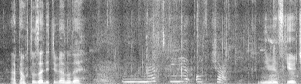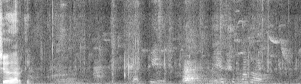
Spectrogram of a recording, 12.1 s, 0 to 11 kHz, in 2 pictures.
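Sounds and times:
dogs barking and yipping: 0:01.7 - 0:12.0.

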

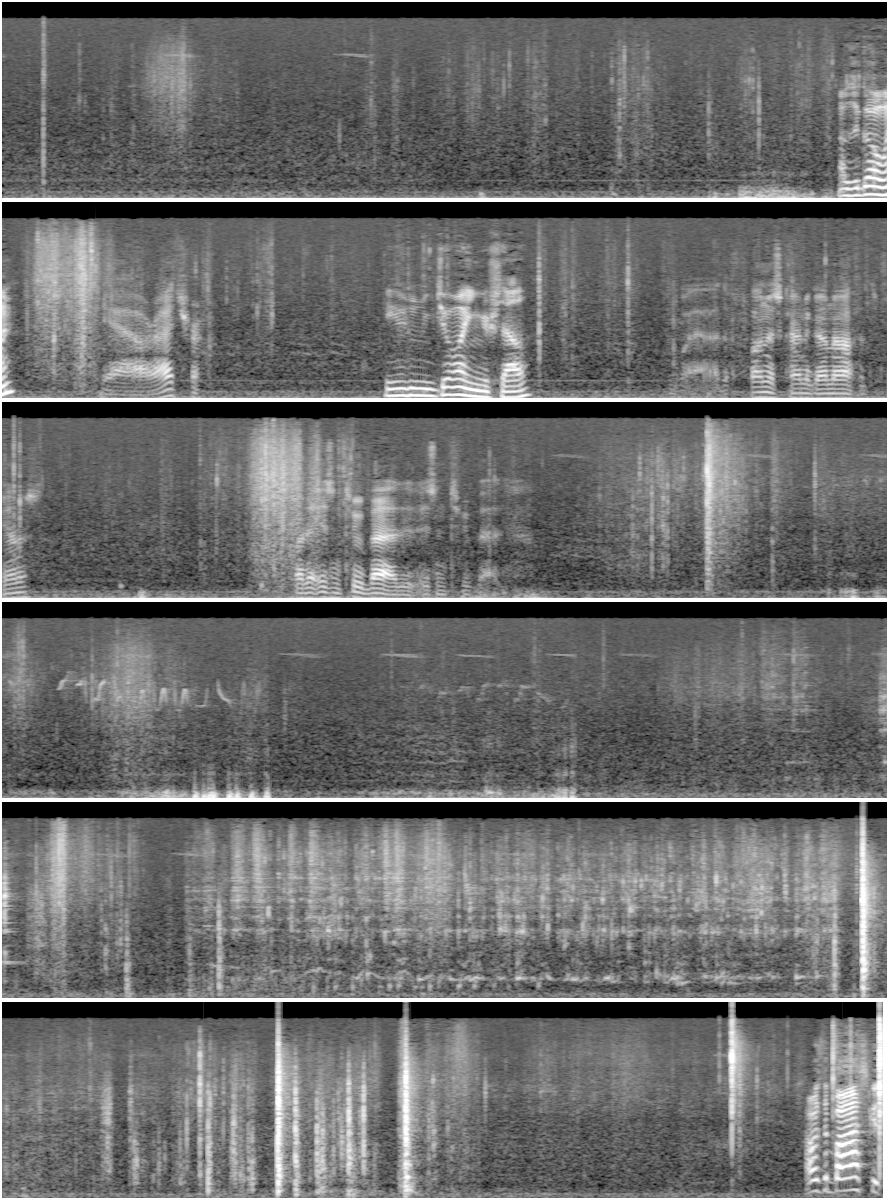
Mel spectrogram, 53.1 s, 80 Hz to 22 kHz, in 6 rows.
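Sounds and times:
low rumble with thumps: 0:02.1 - 0:09.7, 0:14.4 - 0:32.3
liquid pouring into a pot: 0:37.5 - 0:43.8
sharp snaps: 0:51.4 - 0:51.9.

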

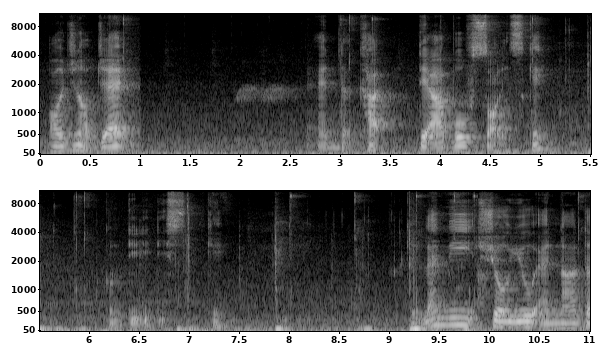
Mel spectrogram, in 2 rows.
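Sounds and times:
keyboard and mouse clicks: 0:02.6 - 0:11.0.

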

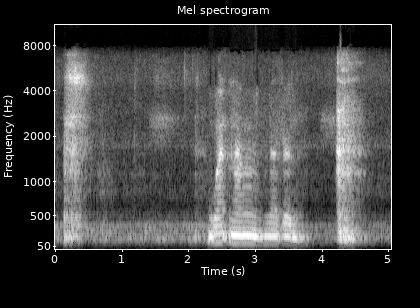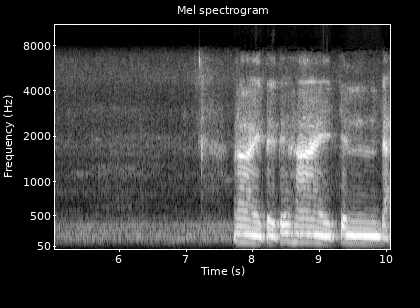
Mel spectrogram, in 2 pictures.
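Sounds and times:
low hum and hiss: 0:00.0 - 0:10.0.

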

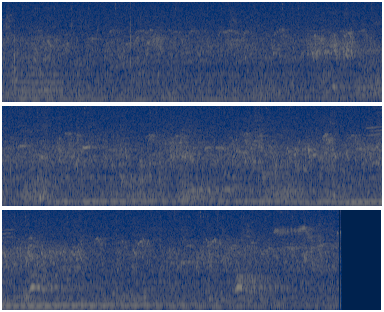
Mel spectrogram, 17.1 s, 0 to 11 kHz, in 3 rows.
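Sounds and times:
steady low hum: 0:00.0 - 0:16.4
small birds chirping: 0:00.0 - 0:16.5.

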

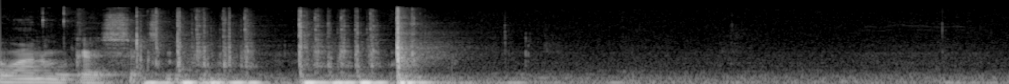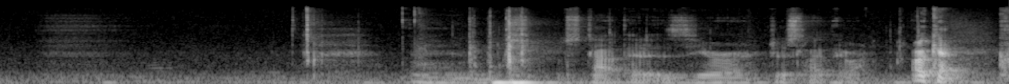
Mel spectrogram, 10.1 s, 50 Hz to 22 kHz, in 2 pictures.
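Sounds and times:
computer keyboard typing: 0:00.6 - 0:02.2, 0:07.1 - 0:07.8.

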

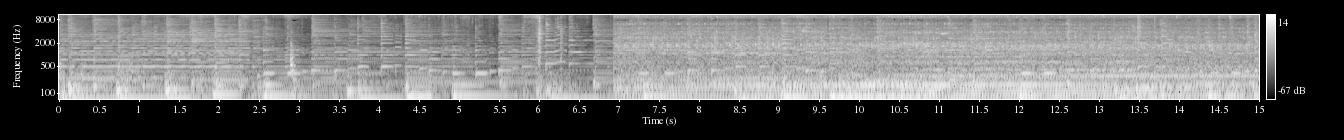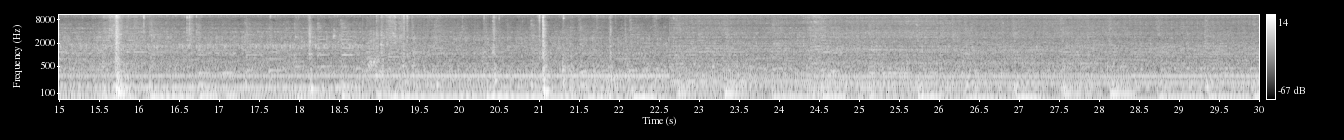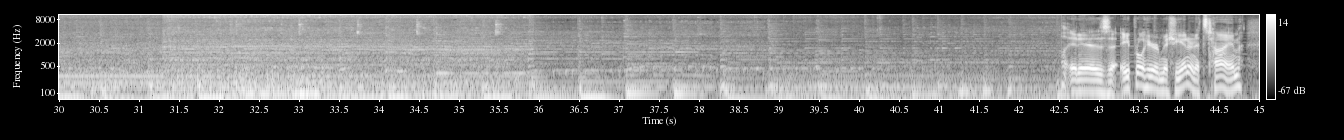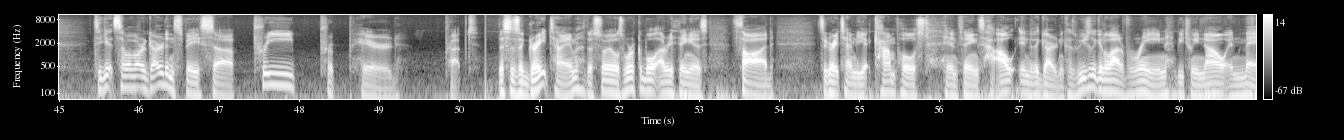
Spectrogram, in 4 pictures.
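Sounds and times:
tractor diesel engine running: 0:00.0 - 0:45.3.

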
